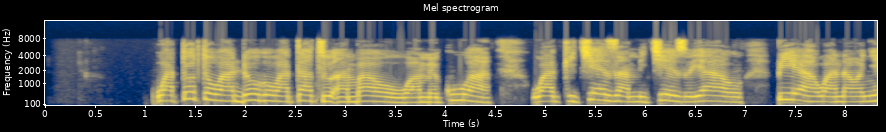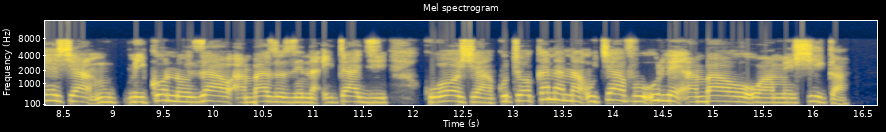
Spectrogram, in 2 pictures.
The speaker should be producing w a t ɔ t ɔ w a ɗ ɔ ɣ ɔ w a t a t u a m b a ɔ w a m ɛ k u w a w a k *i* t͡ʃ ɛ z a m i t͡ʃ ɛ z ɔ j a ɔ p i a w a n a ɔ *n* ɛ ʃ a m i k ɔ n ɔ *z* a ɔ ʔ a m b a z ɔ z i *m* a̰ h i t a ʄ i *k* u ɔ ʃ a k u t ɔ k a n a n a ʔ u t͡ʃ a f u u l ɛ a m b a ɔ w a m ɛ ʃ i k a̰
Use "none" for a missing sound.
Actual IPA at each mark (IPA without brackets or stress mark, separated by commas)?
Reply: i, ɲ, z, n, k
